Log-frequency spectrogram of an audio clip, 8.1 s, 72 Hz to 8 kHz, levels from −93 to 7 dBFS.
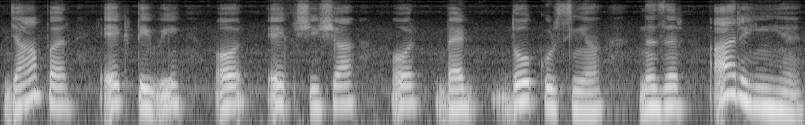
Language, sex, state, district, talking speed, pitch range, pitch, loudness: Hindi, female, Chandigarh, Chandigarh, 110 wpm, 140-160 Hz, 150 Hz, -16 LUFS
